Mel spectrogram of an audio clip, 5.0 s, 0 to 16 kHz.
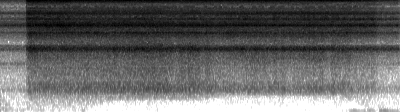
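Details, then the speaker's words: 2012 Harley CVO FLTR Road Glide oil pump on a bench air test: a sharp, steady air hiss from about 10 psi that grows loud by 30 psi, against a 50–60 psi target. The relief plunger is not seated and leaks; the fix is to reseat it. "i'm at about 10 and i can hear it leaking already so that means our plunger is not seated properly 30 and it's really starting to leak"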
